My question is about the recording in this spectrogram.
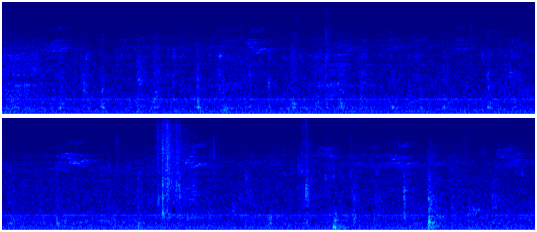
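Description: Quiet room with a steady low hum, and a man chewing a spring roll: faint mouth and eating noises with scattered small clicks, the sharpest about seven seconds in.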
